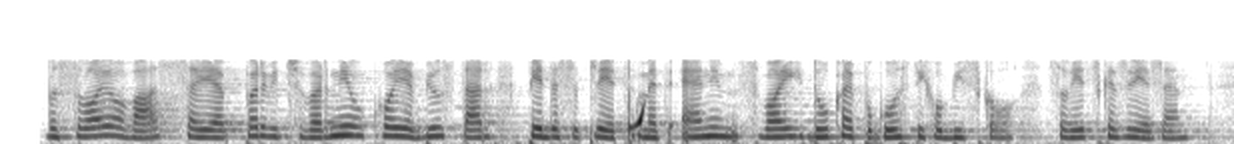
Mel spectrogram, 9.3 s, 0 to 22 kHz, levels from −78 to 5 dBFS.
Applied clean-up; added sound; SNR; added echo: none; Raindrop / Drip; -4 dB; none.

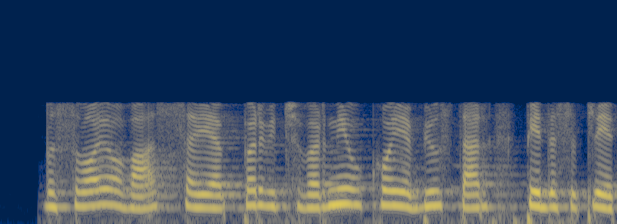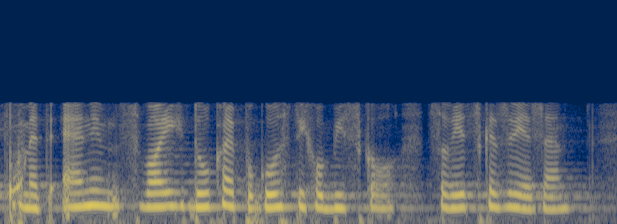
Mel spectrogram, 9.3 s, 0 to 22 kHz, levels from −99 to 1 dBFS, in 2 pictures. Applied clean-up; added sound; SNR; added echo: neural separator model SepFormer DNS4.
